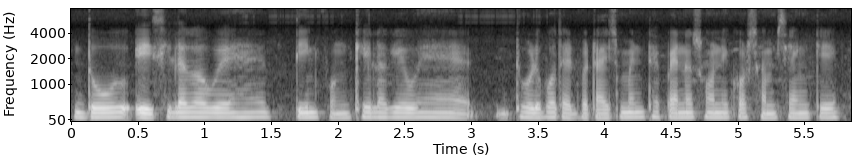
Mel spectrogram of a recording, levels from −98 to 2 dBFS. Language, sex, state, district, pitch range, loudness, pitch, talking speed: Hindi, male, Gujarat, Valsad, 115-125 Hz, -19 LUFS, 120 Hz, 185 wpm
